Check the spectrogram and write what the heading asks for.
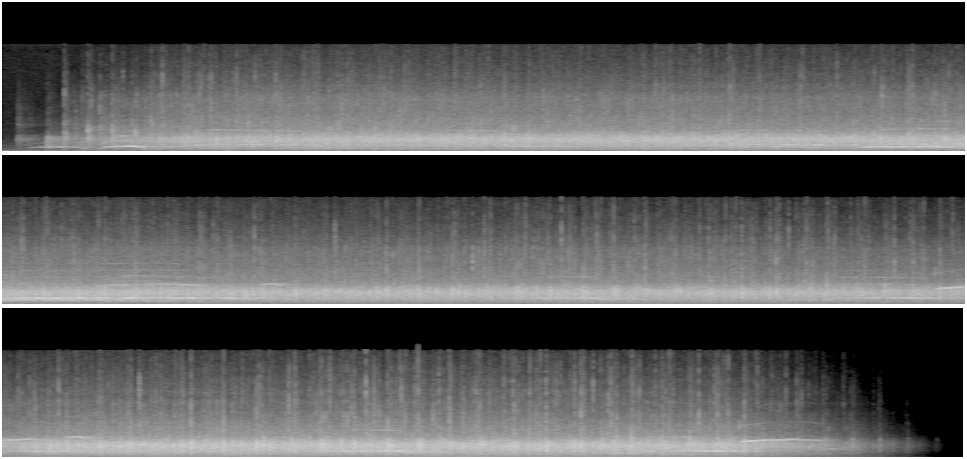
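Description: Audience applauding, with scattered cheers and whoops over the clapping. It rises quickly at the start, swells a little about two-thirds of the way through, and fades out at the end.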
